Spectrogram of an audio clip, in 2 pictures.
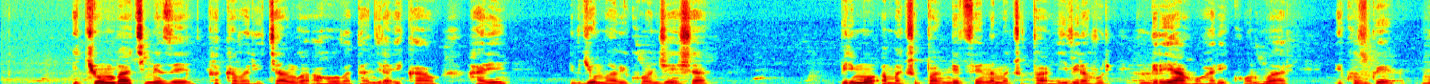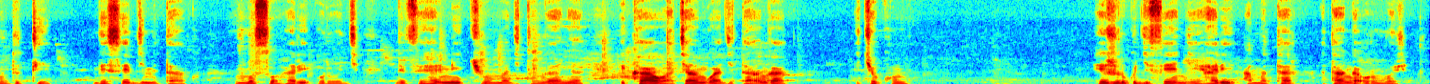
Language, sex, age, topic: Kinyarwanda, male, 18-24, finance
